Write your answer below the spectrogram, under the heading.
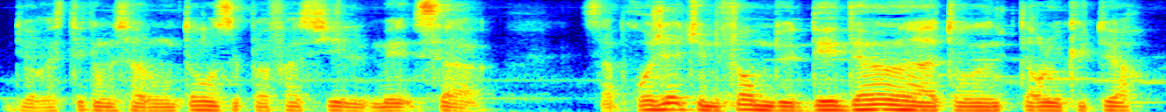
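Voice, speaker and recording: A man's voice: fairly low pitch, steady tone, normal speed, warm tone. A man chatting casually on a live stream in a playful, rambling manner, teasing his viewers.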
